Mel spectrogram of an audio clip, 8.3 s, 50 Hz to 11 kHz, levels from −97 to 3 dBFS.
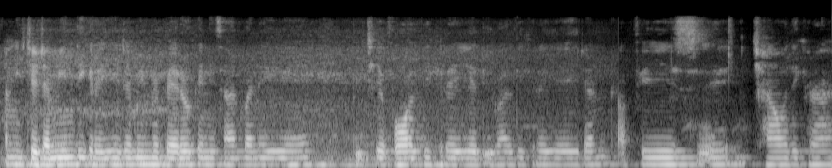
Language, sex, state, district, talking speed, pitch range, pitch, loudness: Hindi, male, Bihar, Sitamarhi, 210 wpm, 125-130 Hz, 130 Hz, -19 LUFS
